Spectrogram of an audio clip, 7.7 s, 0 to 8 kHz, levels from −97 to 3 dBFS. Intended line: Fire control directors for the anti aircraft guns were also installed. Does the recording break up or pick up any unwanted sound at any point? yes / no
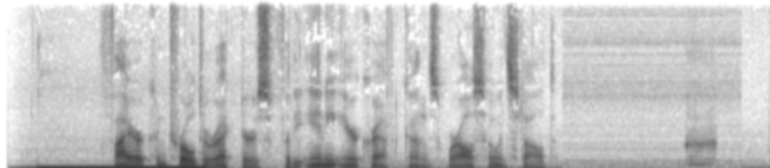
yes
